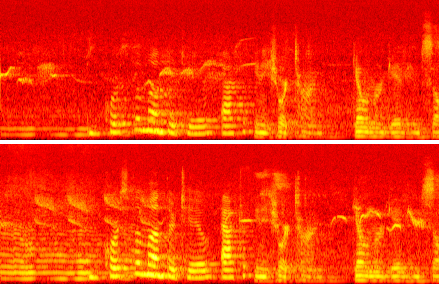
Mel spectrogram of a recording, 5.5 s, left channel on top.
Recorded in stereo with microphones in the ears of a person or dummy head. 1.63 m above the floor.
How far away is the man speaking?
About 1.9 m.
